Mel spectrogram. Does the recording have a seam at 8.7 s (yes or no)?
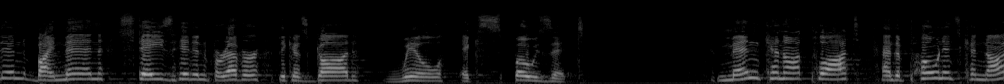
yes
